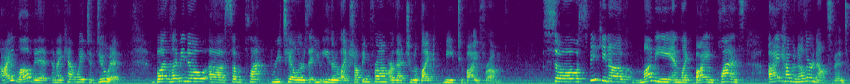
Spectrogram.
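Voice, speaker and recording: Over noticeable background noise and audible room echo, a woman with a fairly high pitch talks at a moderate pace with lively intonation. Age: 30s. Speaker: plant YouTuber. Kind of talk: casual vlog chat while repotting. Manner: casual, filler-heavy.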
